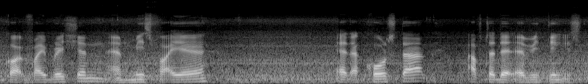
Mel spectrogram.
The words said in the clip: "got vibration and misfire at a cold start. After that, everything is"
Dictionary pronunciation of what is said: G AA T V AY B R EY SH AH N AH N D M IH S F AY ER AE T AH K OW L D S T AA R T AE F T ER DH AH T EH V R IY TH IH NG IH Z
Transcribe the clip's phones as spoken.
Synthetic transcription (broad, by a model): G AA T V AY B R EY SH AH N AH N M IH S F AY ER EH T AH K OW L S T AA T T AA F T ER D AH T EH V R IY T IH NG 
